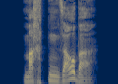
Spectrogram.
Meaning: inflection of saubermachen: 1. first/third-person plural preterite 2. first/third-person plural subjunctive II
- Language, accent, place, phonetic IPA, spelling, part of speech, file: German, Germany, Berlin, [ˌmaxtn̩ ˈzaʊ̯bɐ], machten sauber, verb, De-machten sauber.ogg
